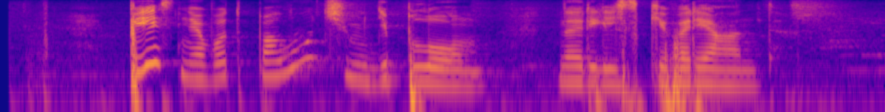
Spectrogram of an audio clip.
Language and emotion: Russian, neutral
